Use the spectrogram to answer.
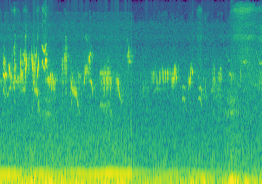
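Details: On a warm early May morning near Viksefjorden, Sveio, Vestland, Norway, a Common Whitethroat atop a bush sings a brief, scratchy, hurried warble of high chattering notes, pausing and resuming, over heavy wind rumble.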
